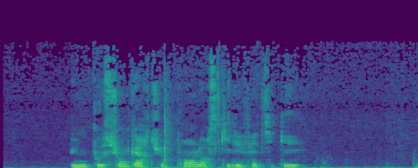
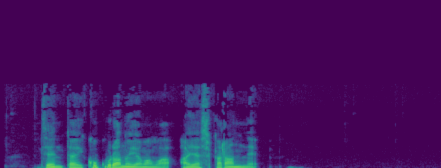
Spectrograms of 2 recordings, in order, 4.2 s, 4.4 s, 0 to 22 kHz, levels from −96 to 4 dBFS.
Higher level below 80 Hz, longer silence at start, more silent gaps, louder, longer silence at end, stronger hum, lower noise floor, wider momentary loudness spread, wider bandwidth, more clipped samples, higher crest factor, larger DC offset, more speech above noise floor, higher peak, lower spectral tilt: about the same, -44 dBFS vs -46 dBFS; second, 0.05 s vs 0.4 s; neither; about the same, -25 LUFS vs -24 LUFS; second, 0 s vs 1.85 s; neither; second, -53 dBFS vs -84 dBFS; first, 12 LU vs 8 LU; first, 16.5 kHz vs 11 kHz; neither; about the same, 20 dB vs 20 dB; neither; second, 29 dB vs 60 dB; about the same, -6 dBFS vs -6 dBFS; second, -4 dB/octave vs -7.5 dB/octave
